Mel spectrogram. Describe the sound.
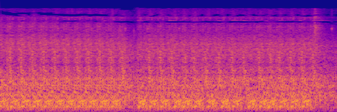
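Loud, rapid gunfire rattles without pause, one sustained automatic burst running from start to finish with no voices over it.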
